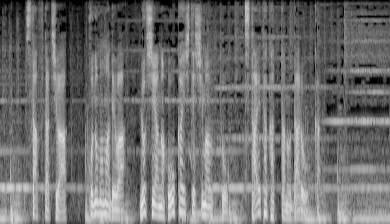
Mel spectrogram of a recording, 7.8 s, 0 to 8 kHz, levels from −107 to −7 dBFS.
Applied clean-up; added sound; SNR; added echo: none; none; none; none.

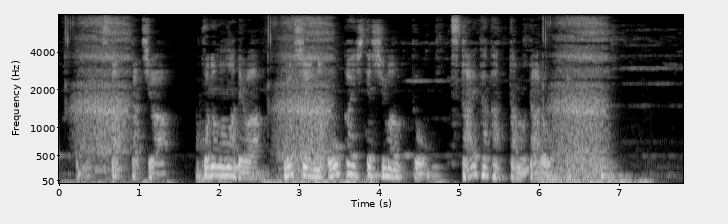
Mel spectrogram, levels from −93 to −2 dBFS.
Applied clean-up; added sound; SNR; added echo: classical method WPE with log-MMSE.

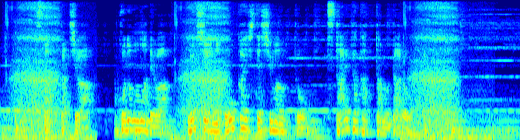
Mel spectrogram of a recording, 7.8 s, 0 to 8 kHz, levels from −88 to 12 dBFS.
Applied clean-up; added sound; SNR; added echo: none; Breathing; 5 dB; reverberation time 0.3 s.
